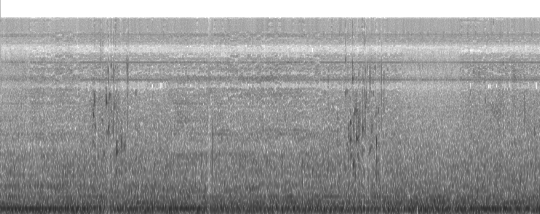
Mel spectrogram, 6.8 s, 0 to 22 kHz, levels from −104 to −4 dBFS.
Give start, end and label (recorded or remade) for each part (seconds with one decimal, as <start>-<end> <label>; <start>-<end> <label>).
0.0-1.0 remade; 1.0-2.1 recorded; 2.1-4.0 remade; 4.0-6.8 recorded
